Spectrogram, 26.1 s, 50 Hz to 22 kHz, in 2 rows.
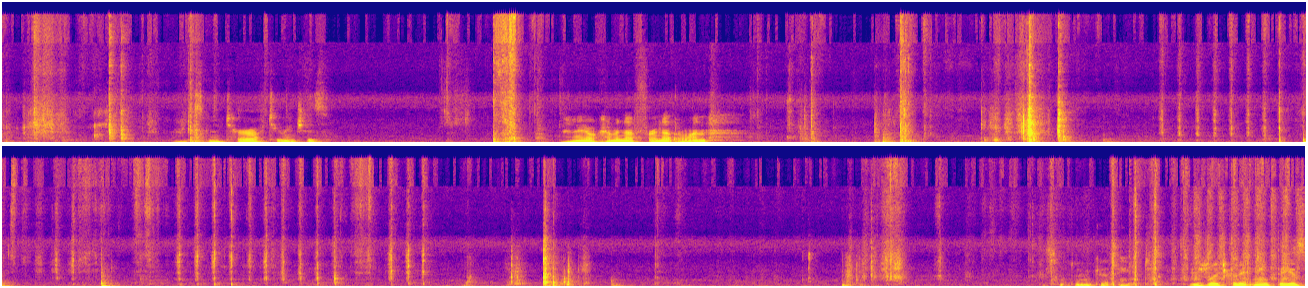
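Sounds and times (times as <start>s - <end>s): paper rustling: 21.5s - 26.0s.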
